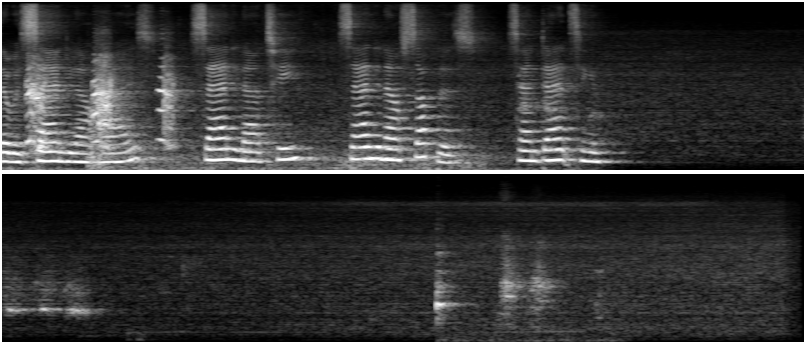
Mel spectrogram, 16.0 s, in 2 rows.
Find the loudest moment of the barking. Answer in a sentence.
The volume of the barking peaks at 1 second.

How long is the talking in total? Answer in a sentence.
The talking can be heard for 6 seconds in total.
